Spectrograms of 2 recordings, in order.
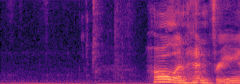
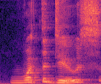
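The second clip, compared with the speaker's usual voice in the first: ordinary delivery, nothing marked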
